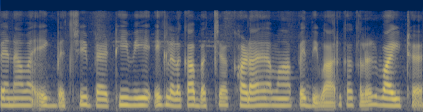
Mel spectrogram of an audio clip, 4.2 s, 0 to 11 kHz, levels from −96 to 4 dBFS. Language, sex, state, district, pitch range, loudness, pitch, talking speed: Hindi, female, Bihar, Katihar, 200-215 Hz, -19 LUFS, 210 Hz, 285 wpm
